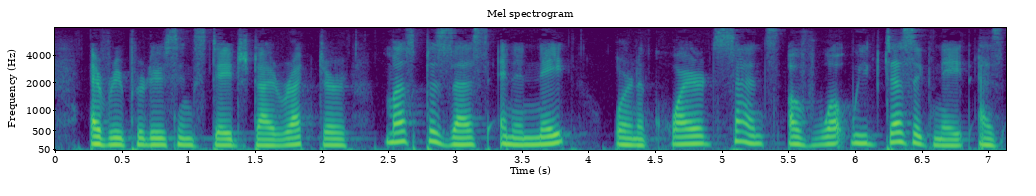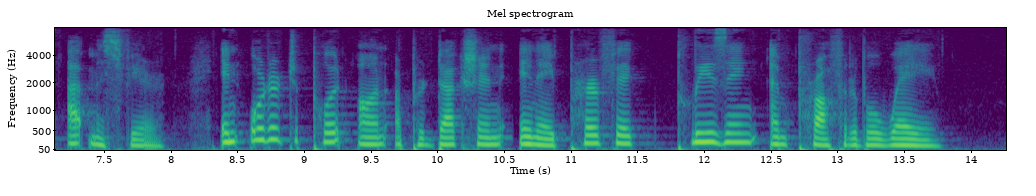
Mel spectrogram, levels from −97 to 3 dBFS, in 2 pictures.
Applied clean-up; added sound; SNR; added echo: none; none; none; none.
